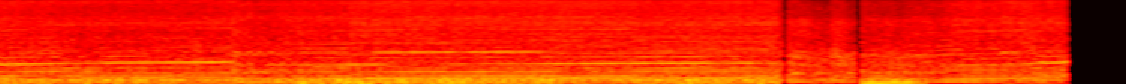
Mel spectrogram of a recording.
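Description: A racing car engine screams at high revs, its pitch dropping briefly with each gear change.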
